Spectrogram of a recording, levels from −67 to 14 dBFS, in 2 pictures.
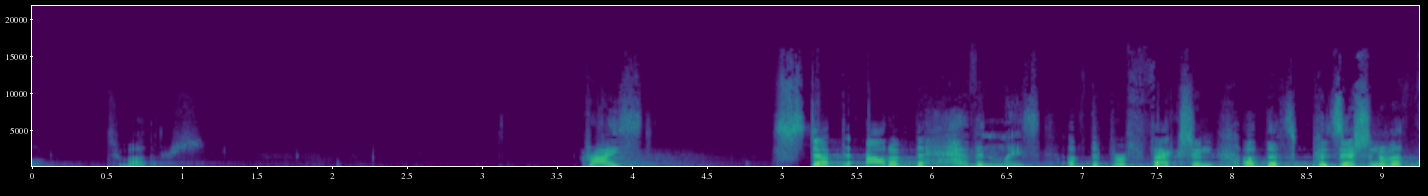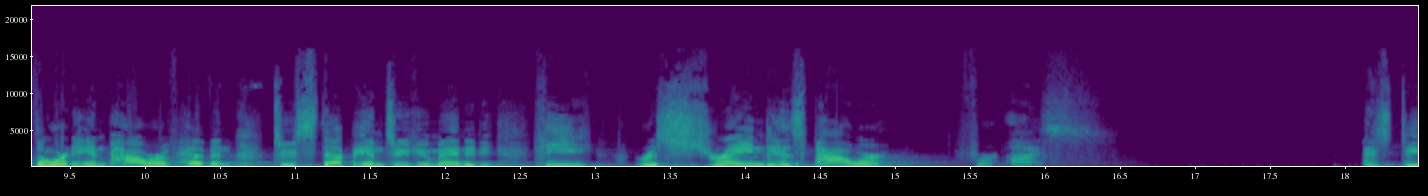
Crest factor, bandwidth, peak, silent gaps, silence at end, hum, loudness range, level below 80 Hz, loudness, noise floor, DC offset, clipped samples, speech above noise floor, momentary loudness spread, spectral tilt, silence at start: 16 dB; 16 kHz; 0 dBFS; none; 0 s; none; 12 LU; -52 dBFS; -15 LUFS; -68 dBFS; under 0.1%; under 0.1%; 53 dB; 16 LU; -4.5 dB/octave; 0.6 s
